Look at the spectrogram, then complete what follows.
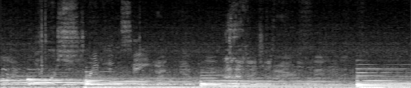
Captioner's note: people chatting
